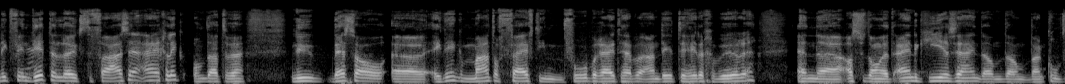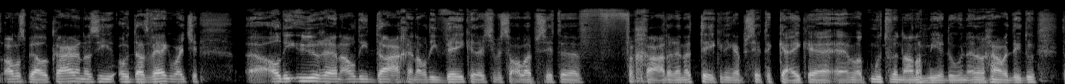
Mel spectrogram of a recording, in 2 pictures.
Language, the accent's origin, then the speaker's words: Dutch; Lieshout, North Brabant, Netherlands; Ja, ik ben geboren in Lieshout. Dat ligt tussen Eindhoven en Helmond. Dus ik woonde hier 11 kilometer vandaan.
